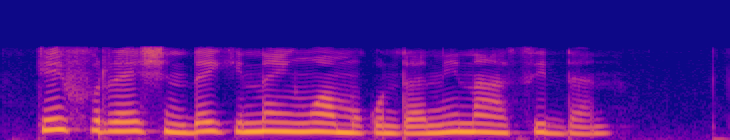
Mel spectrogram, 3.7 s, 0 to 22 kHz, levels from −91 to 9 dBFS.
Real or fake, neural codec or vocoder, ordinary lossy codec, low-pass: real; none; none; 5.4 kHz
